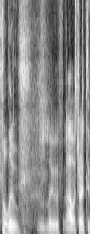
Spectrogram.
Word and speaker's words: Louvre: So I still know how to pronounce the Louvre.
